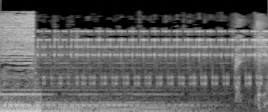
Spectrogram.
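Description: Film-trailer music swells into a rushing sound that cuts off suddenly just after the start. A held, high ringing electronic tone follows.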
